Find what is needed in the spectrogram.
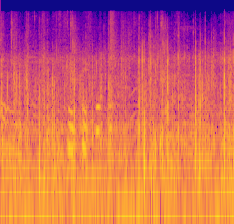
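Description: Footsteps of several people running on concrete, heard as irregular quick slaps and knocks, with faint voices calling in the background.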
